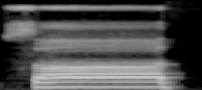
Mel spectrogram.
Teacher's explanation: সোয়াদ না সঠিক উচ্চারণ হলো সদ তিন আলিফ টান দিয়ে পড়তে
